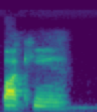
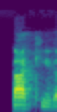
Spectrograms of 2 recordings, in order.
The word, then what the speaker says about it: Baki: Um, I finished off Baki. Baki. that's that's how it's spelled. B a k i um, mm.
